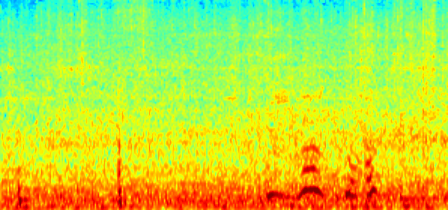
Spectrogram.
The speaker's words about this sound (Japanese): ブーもいるねブーって車ブーってブー速いねブーってブー聞こえますか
